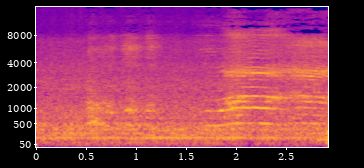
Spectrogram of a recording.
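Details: Thin, high, wavering first cries from a newborn just after a normal vaginal delivery, heard over room noise and an adult voice.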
